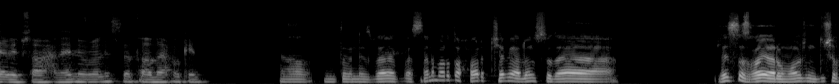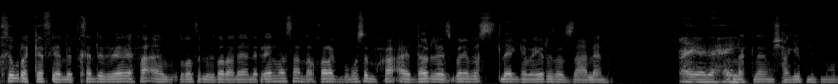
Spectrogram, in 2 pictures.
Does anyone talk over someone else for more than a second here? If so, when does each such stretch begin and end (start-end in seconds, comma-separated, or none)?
none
